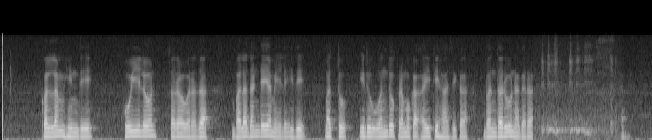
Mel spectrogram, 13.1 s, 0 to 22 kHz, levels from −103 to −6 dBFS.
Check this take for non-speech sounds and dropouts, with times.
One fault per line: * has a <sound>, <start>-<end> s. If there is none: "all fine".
* has a throat clearing, 10.8-12.4 s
